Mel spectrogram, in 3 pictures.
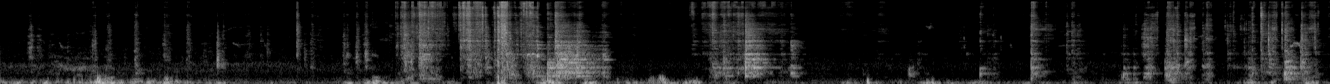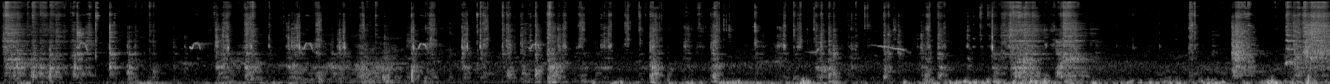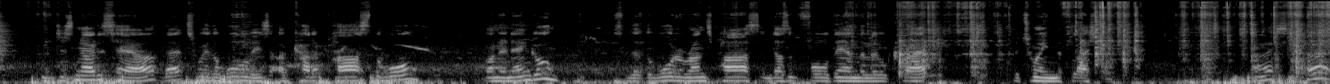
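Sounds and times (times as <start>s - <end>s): metallic clicks and scrapes: 0.0s - 30.4s, 31.0s - 39.9s
snips cutting sheet metal: 11.4s - 24.3s.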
